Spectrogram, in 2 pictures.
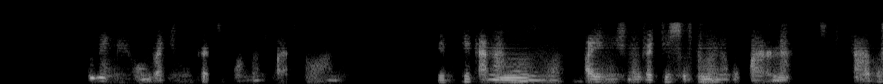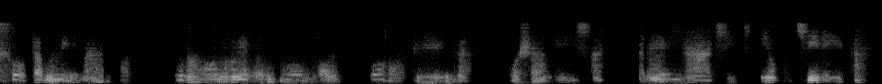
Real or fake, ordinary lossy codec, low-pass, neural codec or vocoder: fake; MP3, 48 kbps; 7.2 kHz; codec, 44.1 kHz, 0.9 kbps, DAC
